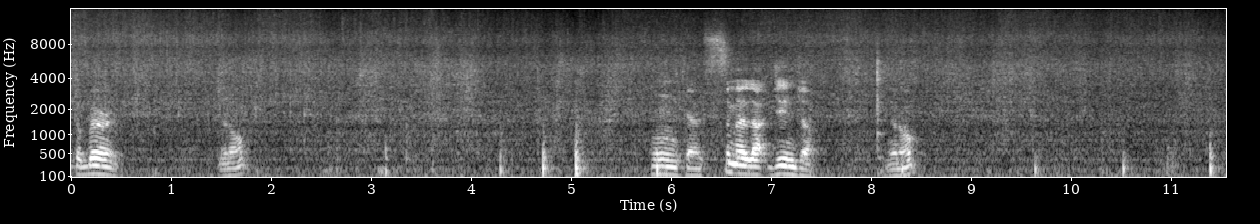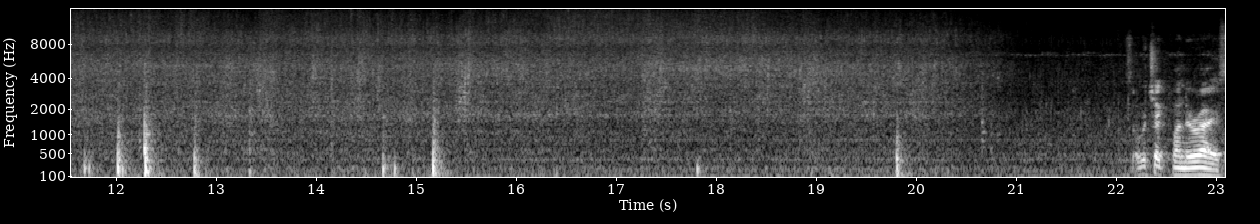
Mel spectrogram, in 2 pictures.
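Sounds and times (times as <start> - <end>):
vegetables sizzling in pan: 0.0 - 21.2
utensil knocking against pan: 4.2 - 6.0, 10.4 - 13.4, 14.6 - 15.4.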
